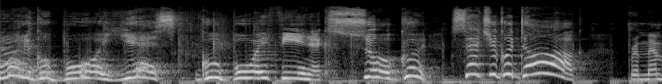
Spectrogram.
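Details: A male Basenji, being trained with treats to yodel and baroo, howls in wavering, arching yodel-like notes over background music, possibly while recordings of his own sounds are played.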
